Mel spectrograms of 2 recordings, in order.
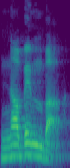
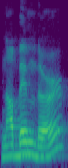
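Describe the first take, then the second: First: It is said in a British accent. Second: It is said in an American accent. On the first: "ব্রিটিশরা বলছে" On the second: "আমেরিকানরা বলছে"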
